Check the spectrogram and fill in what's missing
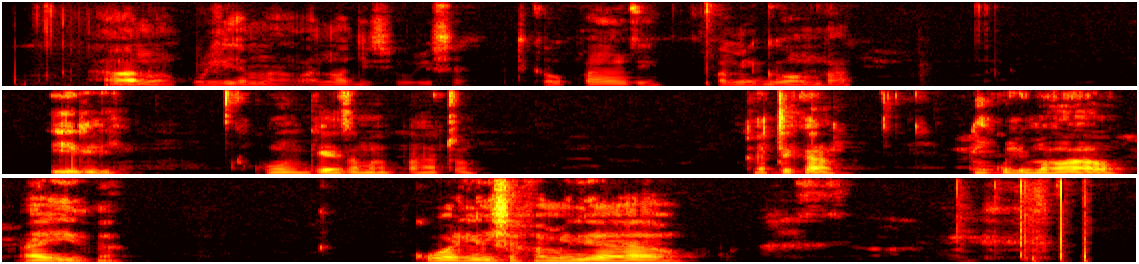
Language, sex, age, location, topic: Swahili, female, 25-35, Kisii, agriculture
